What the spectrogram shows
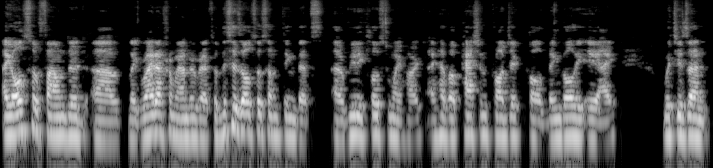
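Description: Young male guest from Bangladesh, halting delivery, lots of "like" and "uh", mid-pitched. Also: steady tone, fairly bright tone. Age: young adult. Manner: hesitant, many fillers and restarts. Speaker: guest, PhD researcher. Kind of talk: casual interview talk.

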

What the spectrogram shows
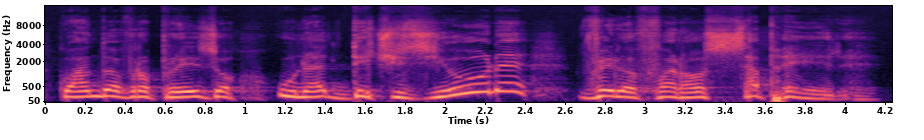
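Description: A man's voice: on the high side, sing-song, a little slow, husky, exaggerated voice. A man voicing a pompous, self-important elder who is the nearsighted chief sage of his village, deliberating aloud in a grand way.

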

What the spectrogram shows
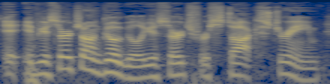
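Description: A man's voice: fairly high pitch, animated, moderate pace, sharp tone. A man who is a tech expert guest on a radio talk show, explaining gadgets with enthusiasm. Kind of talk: casual studio chat.

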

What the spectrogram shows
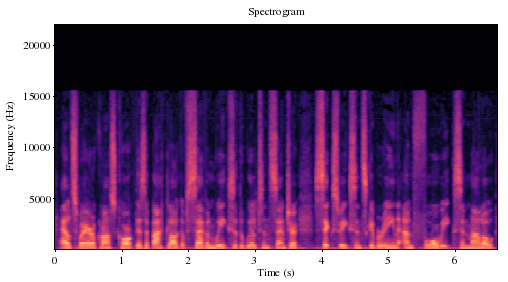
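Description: Irish woman newsreader, steady clear bulletin read, mid-pitched voice. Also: normal speed. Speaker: news presenter. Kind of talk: scripted news reading.

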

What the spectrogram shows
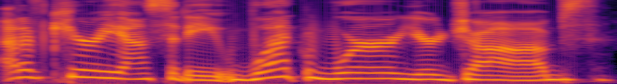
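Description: Clear, smooth female interviewer, dry sound. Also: mid-range voice, expressive, takes it slowly, a bit bright, no echo. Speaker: interview host. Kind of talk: casual conversational interviewing.

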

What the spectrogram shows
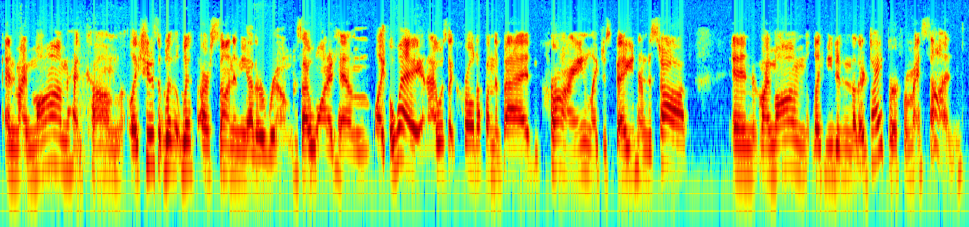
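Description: A woman's voice: on the low side, moderate pace, vocal fry, highs cut off. A young woman telling a personal story in casual chat, with quoted dialogue and plenty of fillers. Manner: tells events with quoted dialogue, many fillers. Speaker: podcast guest.

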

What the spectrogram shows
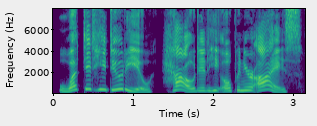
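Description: A woman's voice: sits high, very animated, moderate pace, fairly bright tone, no room sound, studio quality, voice pushed up. A woman reading as stern accusing elders. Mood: questioning. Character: stern, suspicious religious leaders, grown men. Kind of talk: storybook character reading.

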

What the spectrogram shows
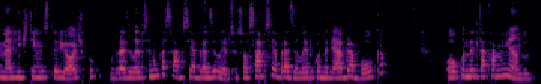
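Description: A Brazilian woman with a mixed São Paulo, Sergipe and Minas accent, giving a casual English-teaching talk full of restarts and fillers. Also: medium pitch. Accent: Brazilian Portuguese, mixed São Paulo, Sergipe and Minas.

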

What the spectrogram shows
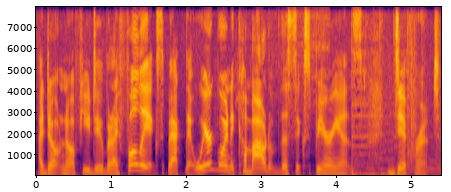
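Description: A woman's voice: fairly low pitch, sing-song, normal speed, a bit bright, no echo, soft background music. A middle-aged woman hosting a podcast, giving an upbeat, encouraging motivational talk straight to her listeners. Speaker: podcast host.

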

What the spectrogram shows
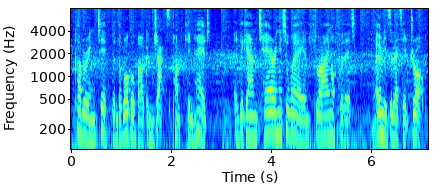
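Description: A woman narrating a children's fantasy audiobook in a measured, even reading. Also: low-pitched, music in the background. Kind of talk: scripted storybook narration.

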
